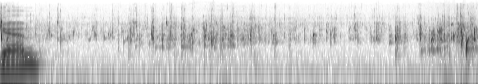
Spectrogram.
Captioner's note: water sloshing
